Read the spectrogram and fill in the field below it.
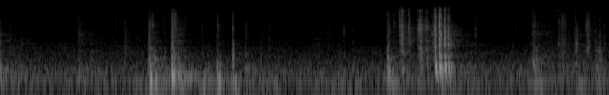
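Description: A heavy case thuds down onto a table.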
